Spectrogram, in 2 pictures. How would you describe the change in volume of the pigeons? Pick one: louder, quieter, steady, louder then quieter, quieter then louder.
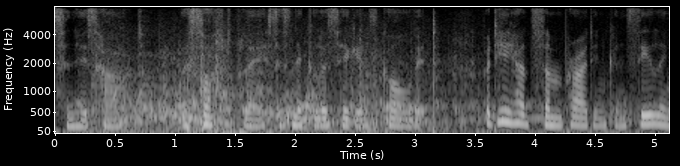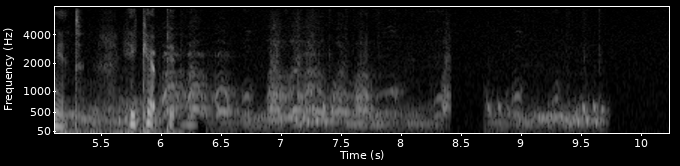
quieter.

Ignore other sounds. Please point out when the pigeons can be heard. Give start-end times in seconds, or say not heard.
0.1-9.8.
